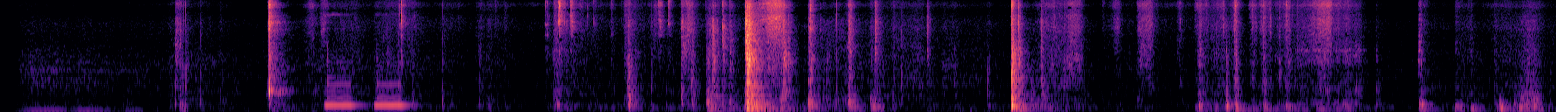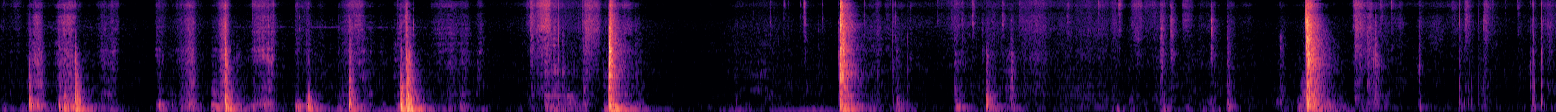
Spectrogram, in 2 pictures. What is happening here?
I turned light switch on, then walked to the wardrobe, I opened the wardrobe, and finally I closed wardrobe.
